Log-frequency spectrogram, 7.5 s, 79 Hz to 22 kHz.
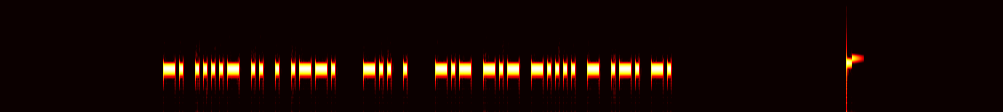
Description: Morse code, heard as a keyed tone, about 37 wpm, 700 Hz. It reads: N4IEP DE KK6TRN
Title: USA Callsign DE Callsign 40wpm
